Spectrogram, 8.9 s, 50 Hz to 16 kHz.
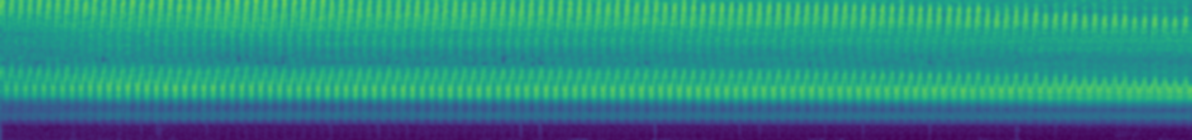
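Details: Summer cicada song from 2020, a loud continuous high-pitched buzzing drone that swells in at the start and then holds steady, with a fine rapid pulsing throughout.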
